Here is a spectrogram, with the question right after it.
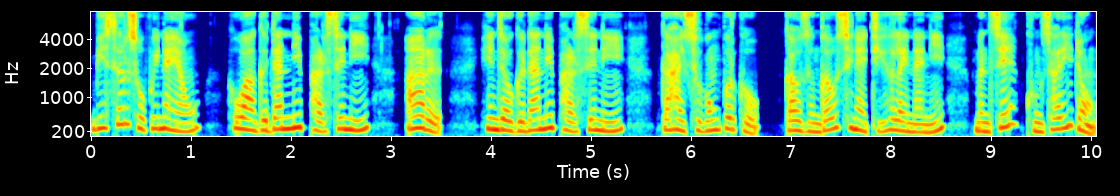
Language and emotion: Bodo, neutral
